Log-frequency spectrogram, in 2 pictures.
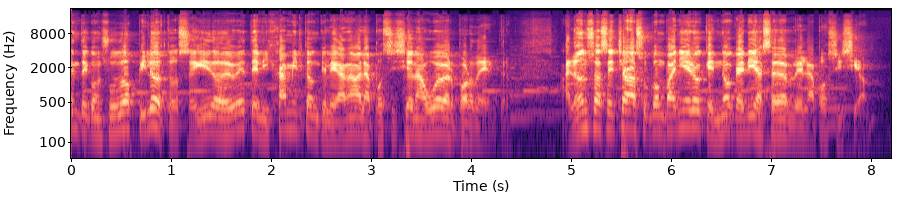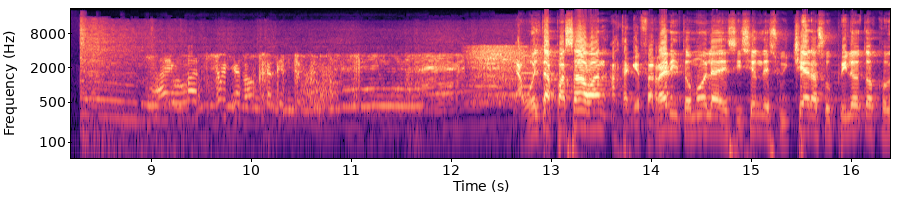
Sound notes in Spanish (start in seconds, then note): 8.3 radio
